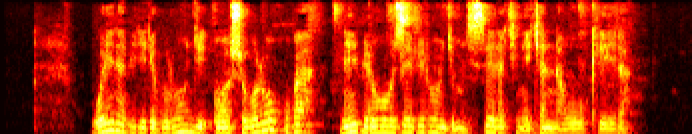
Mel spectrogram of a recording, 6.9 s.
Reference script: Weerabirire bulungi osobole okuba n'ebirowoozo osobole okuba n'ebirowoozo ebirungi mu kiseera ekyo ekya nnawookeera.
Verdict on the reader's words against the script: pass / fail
fail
